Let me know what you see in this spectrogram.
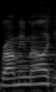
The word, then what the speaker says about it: Rami Malek: Rami Malek? Is that how you pronounce it? – Rami Malek, Rami Malek.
